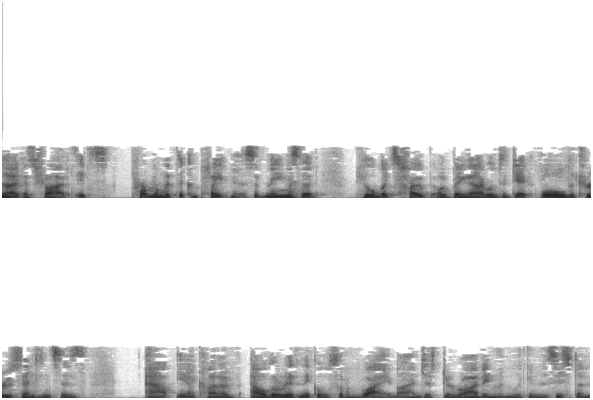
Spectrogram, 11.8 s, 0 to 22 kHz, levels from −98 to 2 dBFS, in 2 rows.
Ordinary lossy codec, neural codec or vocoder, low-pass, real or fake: MP3, 24 kbps; codec, 44.1 kHz, 2.6 kbps, DAC; 7.2 kHz; fake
